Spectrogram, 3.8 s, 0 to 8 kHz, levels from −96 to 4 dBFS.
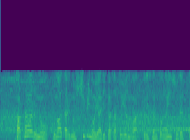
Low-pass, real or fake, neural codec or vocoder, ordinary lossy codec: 7.2 kHz; real; none; AAC, 16 kbps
